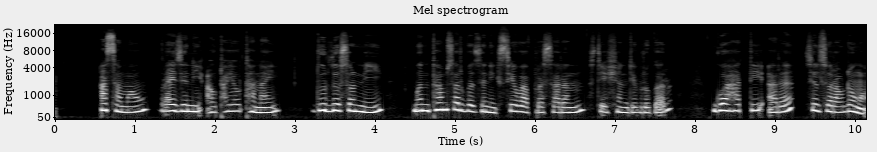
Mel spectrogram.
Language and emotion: Bodo, neutral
